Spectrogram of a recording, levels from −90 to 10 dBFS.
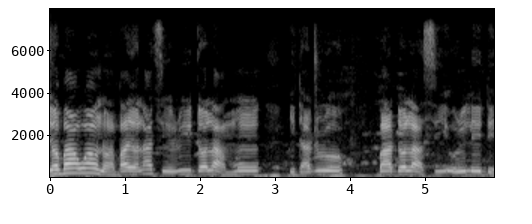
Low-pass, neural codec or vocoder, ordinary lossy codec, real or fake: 7.2 kHz; none; none; real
